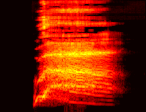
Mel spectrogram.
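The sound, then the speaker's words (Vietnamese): One agonized scream: a drawn-out harmonic cry that swoops upward in pitch at its start, holds for about a second, then cuts off abruptly. Silence surrounds it. “Tiếng kêu thét thảm thiết, sinh linh gần đó lần lượt mất mạng.”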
